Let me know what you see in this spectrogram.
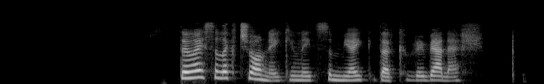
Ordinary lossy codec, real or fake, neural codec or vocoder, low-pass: MP3, 64 kbps; fake; codec, 16 kHz, 0.5 kbps, X-Codec, WavLM features, trained on Multilingual LibriSpeech; 7.2 kHz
